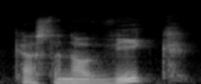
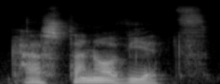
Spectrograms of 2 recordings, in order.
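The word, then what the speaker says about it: kasztanowiec: auch so besprochen kastanowwirth das ist kein customerwick oder castanoviak sondern castanowitz kastanoviets weil dieser Baum viele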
